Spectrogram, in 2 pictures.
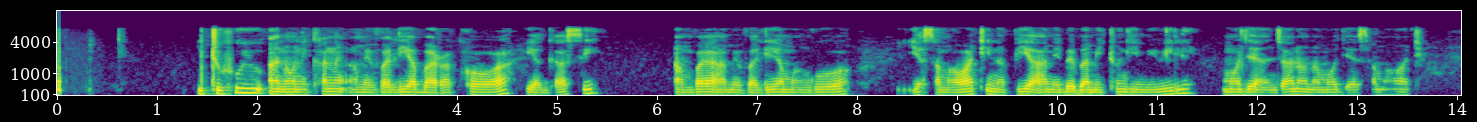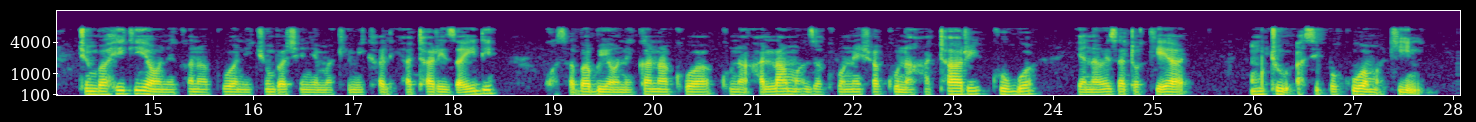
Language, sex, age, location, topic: Swahili, male, 18-24, Kisumu, health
